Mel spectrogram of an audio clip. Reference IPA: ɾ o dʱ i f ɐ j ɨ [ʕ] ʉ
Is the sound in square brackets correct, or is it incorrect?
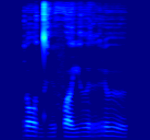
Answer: incorrect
